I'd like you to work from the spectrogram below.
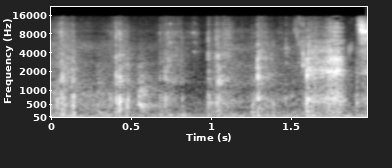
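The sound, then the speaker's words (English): A deck of cards being shuffled for a tarot card reading: a quiet series of crisp, papery riffling bursts in an uneven rhythm, building to a slightly louder, brighter flurry at the end. “Why am I bad at shuffling today?”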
